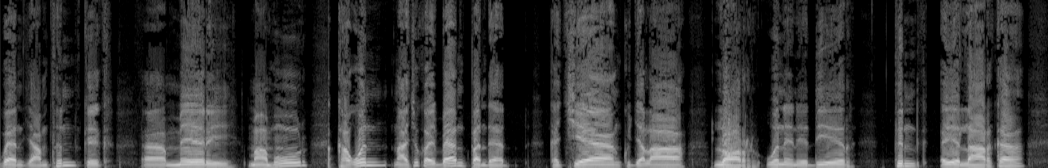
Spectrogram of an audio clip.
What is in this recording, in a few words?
dinka, podcast; SBS Dinka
